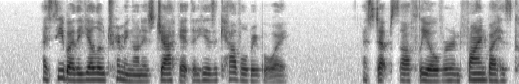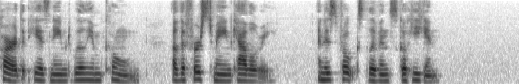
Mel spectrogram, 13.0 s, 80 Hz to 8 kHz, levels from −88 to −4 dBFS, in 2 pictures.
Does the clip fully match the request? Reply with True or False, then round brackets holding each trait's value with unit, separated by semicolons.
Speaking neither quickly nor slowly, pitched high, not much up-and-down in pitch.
False (190 wpm; 175 Hz; 2.0 semitones)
